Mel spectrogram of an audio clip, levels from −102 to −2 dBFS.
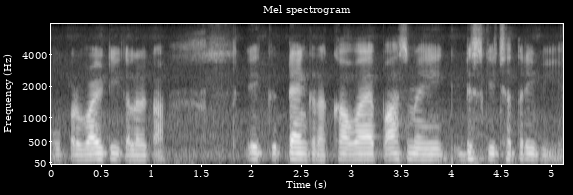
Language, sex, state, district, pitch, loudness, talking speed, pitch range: Hindi, male, Uttar Pradesh, Shamli, 120 Hz, -20 LUFS, 200 wpm, 115-125 Hz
